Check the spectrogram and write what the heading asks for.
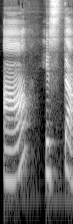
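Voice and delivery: आहिस्ता split as आ, हिस्ता with a pause; slow syllable by syllable. Shown as a demonstration. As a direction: sound out आहिस्ता slowly in two parts. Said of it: "उच्चारण पर बहुत ही अधिक ध्यान". (आ-हिस्ता को तोड़कर धीरे बोलना)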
